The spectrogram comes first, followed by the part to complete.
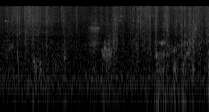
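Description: Two dogs play-wrestling in snow, giving faint short vocal sounds, one about halfway through and a few more near the end.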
